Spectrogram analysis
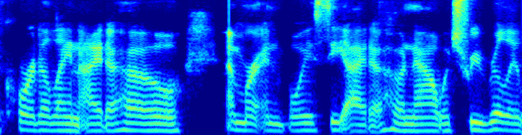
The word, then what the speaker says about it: Boise: pronounce the city because I was saying Boise and that's not how you say it's called it's boisey with like a soft s and not as oh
